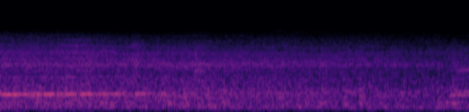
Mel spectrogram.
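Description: Train running past on the line, a dense rumble and rattle of wheels on rail with a steady high tone that fades out about a second and a half in, the whole noise slowly dying away.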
